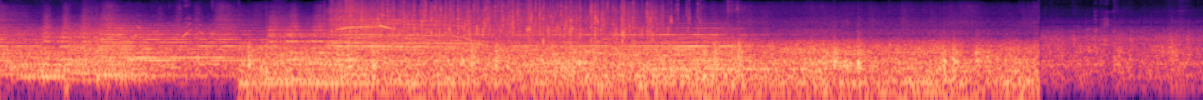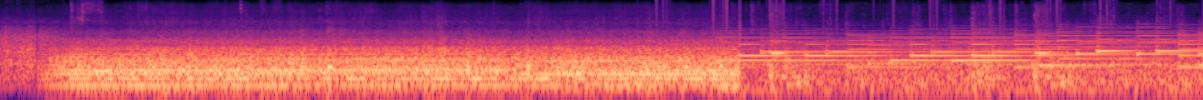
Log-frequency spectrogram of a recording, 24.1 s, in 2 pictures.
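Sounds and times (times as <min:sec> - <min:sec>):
low diesel engine drone: 0:02.4 - 0:03.6, 0:12.4 - 0:19.4
rumble of wheels on track: 0:02.4 - 0:24.0.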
